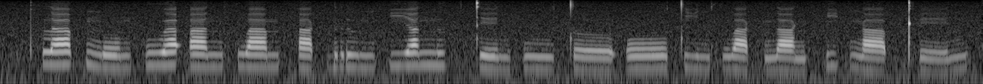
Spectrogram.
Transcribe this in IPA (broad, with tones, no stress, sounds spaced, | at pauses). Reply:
pʰ l a˦˥ p̚ ŋ o˩˦ n ʔ u˦˥ a̯ ʔ a˧ n k w a˧ m h a˨˩ k̚ r ɯ˩˦ ŋ ʔ i˦˥ a̯ n ɯ˦˥ k̚ t e˨˩ n ʔ uː˨˩ t ɤː˨˩ ʔ oː˦˥ t i˨˩ n k w a˨˩ k̚ n a˨˩ ŋ h i˥˩ ʔ ŋ aː˨˩ p̚ kʰ e˩˦ n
